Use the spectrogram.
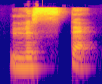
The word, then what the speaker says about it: le steak: Instead of a long vowel sound, it makes a short vowel sound. In French, we pronounce it le steak.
